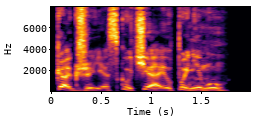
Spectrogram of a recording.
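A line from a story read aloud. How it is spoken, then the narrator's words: Sobbing. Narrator (Russian): всхлипнул кто-то из них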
